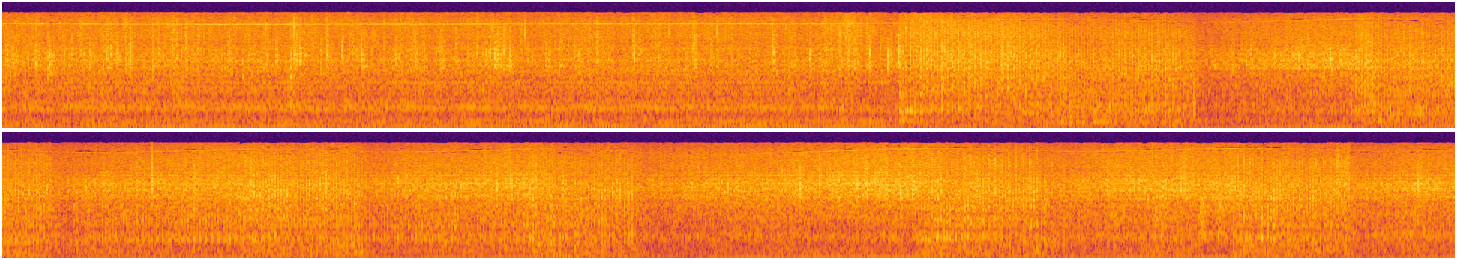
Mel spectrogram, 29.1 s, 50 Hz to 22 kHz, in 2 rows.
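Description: Fendt 939 tractor running a tractor-mounted wood chipper. At first it is a steady engine drone. About nine seconds in, the chipper starts chewing through logs, and the sound turns rougher and uneven, with brief drops every few seconds as each log goes through.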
